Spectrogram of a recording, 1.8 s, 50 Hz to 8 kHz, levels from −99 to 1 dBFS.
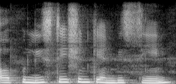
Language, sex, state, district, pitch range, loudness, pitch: English, female, Assam, Kamrup Metropolitan, 215-250 Hz, -15 LUFS, 230 Hz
